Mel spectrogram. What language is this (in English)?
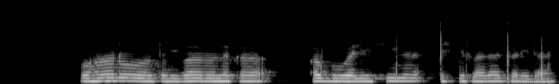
Pashto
